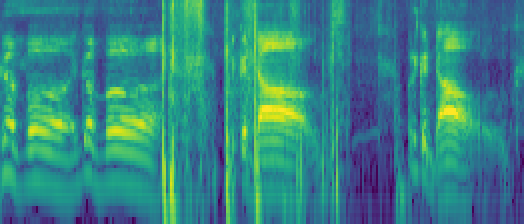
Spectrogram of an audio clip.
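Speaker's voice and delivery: loud, delighted dog praise; praising a dog. Real, not acted. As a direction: praise the dog after its big howl. Praising dogs after howling.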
